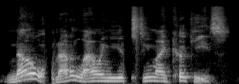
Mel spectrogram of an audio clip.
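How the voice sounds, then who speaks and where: A man hosting a podcast, chatting casually and reading news articles aloud with a jokey, animated delivery. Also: fairly high pitch, a little fast, husky. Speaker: podcast host.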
